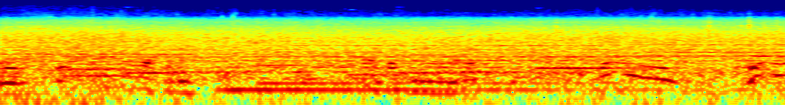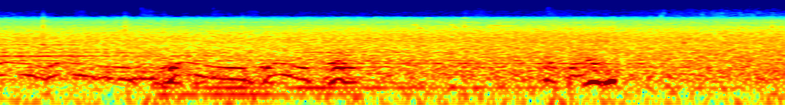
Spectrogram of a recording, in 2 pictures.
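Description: An elderly man talks calmly through a microphone.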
